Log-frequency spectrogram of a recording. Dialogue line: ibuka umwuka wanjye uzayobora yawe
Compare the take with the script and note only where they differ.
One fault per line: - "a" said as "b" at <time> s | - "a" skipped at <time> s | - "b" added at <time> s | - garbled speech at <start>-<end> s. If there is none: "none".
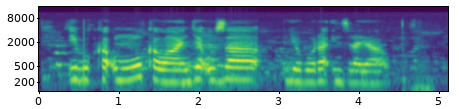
- "inzira" added at 3.7 s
